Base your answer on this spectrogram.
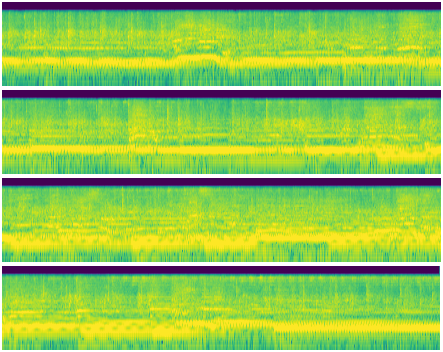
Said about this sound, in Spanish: Ahora aplaudo al Rey con alegría, con gozo profundo del Espíritu.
